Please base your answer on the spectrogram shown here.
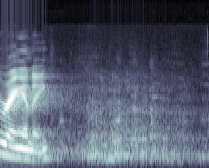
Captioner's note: laughter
